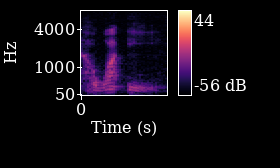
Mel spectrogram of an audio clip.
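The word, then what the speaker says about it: Hawaiʻi: uh oh that stop that stop between the uh and the O is what you also do with Hawaii so it should be Hawaii so that is how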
